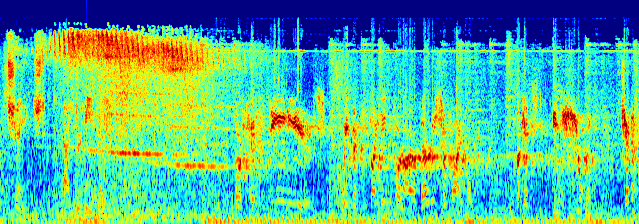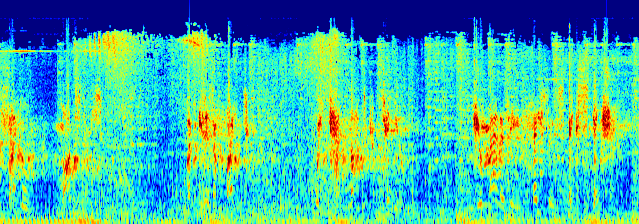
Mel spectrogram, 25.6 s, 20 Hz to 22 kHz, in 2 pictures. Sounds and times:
Male speech, man speaking: 0:00.0 - 0:02.3, 0:04.7 - 0:09.6, 0:10.3 - 0:14.9, 0:16.5 - 0:17.9, 0:19.1 - 0:21.0, 0:22.2 - 0:25.3
Music: 0:00.0 - 0:25.5.

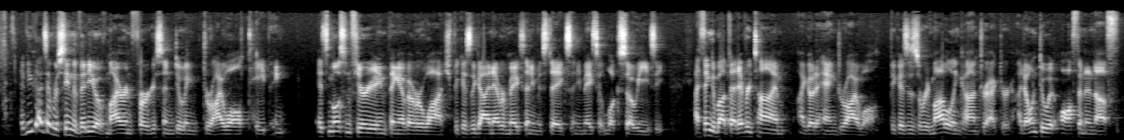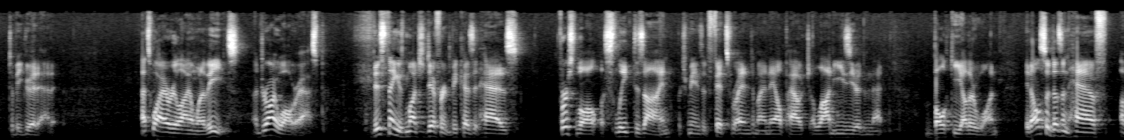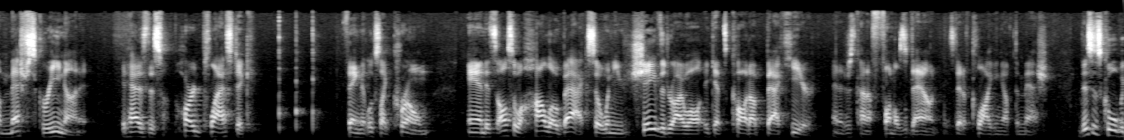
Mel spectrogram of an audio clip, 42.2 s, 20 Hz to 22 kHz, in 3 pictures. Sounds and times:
Speech: 0:00.2 - 0:14.8, 0:15.8 - 0:31.4, 0:32.4 - 0:42.1.

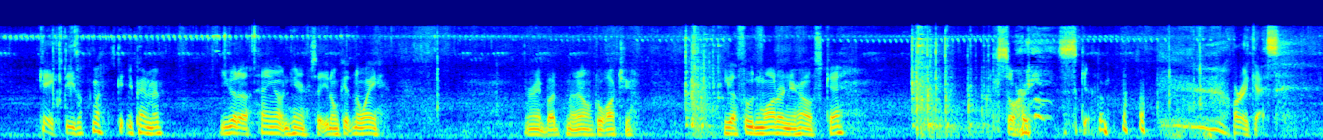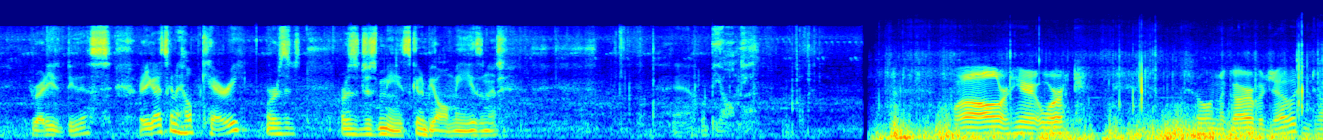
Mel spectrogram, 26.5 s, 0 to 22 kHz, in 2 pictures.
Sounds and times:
Speech: 0:00.4 - 0:03.9, 0:05.2 - 0:06.4, 0:07.2 - 0:08.6, 0:12.2 - 0:12.8, 0:13.5 - 0:18.3, 0:19.9 - 0:20.8, 0:22.8 - 0:24.1, 0:25.1 - 0:26.4.

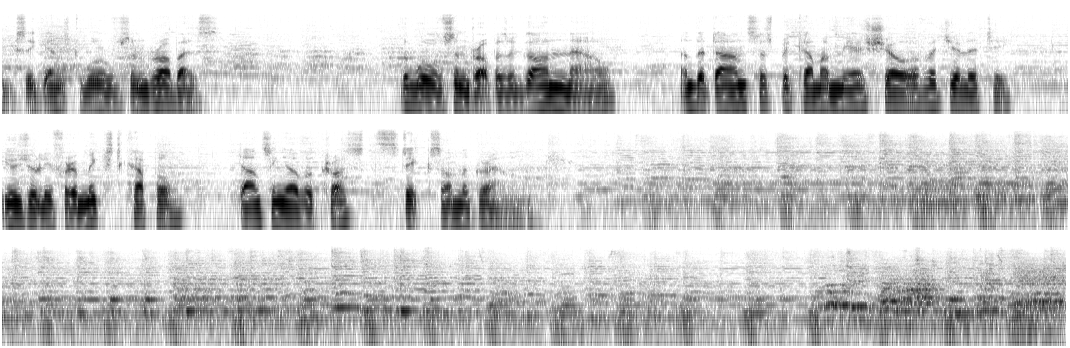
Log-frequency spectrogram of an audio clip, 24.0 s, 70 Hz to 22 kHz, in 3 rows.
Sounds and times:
Speech: 0:00.0 - 0:01.7, 0:03.0 - 0:12.2
Folk music: 0:00.0 - 0:23.9.

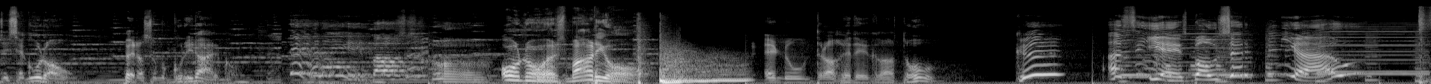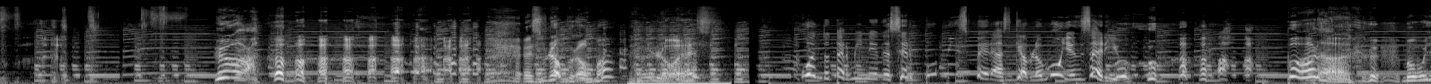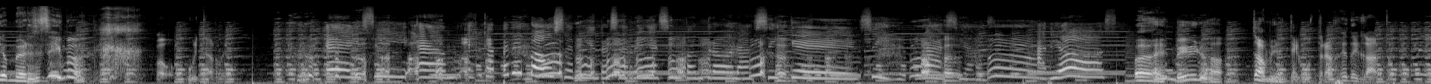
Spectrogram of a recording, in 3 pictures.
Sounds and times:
Music: 0:00.0 - 0:07.7, 0:09.7 - 0:42.9.

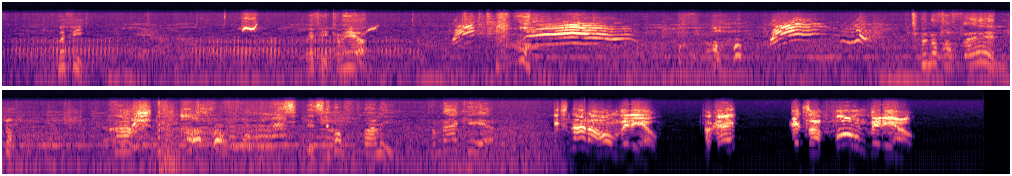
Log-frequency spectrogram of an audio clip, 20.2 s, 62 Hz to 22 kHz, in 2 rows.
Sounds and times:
Speech: 0:18.0 - 0:19.2.

